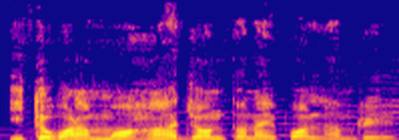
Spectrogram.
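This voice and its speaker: A man's voice: mid-range voice, steady tone, fast talker, dull audio, soft background music, natural voice. A man voicing a poor, weary, indignant village father in a comic cartoon, exclaiming and lamenting. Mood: exasperated. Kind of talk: comic cartoon dialogue in rural dialect.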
